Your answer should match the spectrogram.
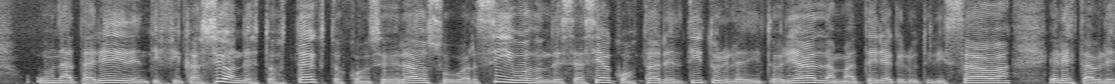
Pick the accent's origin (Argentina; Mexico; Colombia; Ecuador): Argentina; Rosario, Santa Fe; Usted sabe que yo soy rosarina de Central.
